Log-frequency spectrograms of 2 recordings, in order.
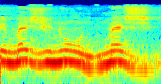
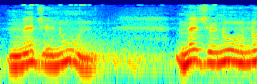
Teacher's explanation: هنقلقل الجيم، لأن كل جيم في القرآن برضو على سكون لازم تقلقل · Shown in: second take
